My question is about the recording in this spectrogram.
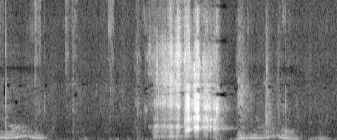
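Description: African pygmy goat doe in labor bleating once, loud and harsh, about halfway through: a call of discomfort from a heavily pregnant doe restless on her kidding day. Shorter sing-song voiced sounds come just before and after it.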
